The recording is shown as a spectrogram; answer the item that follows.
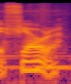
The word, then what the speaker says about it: Feabhra: Play a reel called Fiaura. It's a composition of Pedro Riadas. You know, it's spelled strange. It's actually the word for February, so it's February. And in Irish, it's spelled F-E-A-B-H-R-A, Fiaura.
